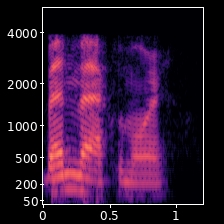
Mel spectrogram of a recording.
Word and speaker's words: McLemore: How do you say that? – Ben McLemore. – McLemore. Well, it's not spelled McLemore. That's where it throws me off at.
